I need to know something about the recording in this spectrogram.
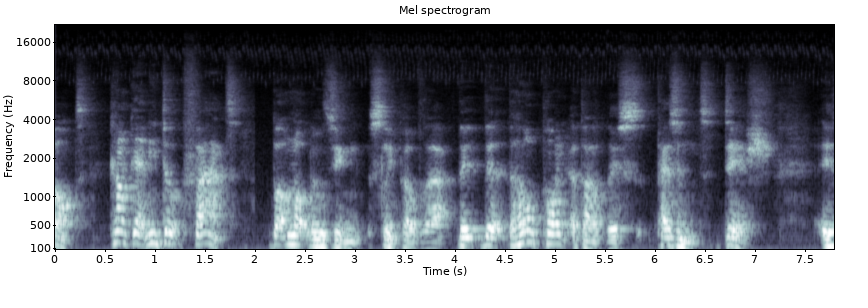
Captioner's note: none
